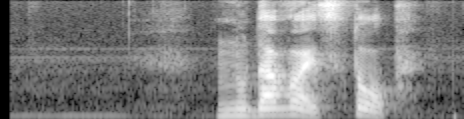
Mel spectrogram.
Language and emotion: Russian, angry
